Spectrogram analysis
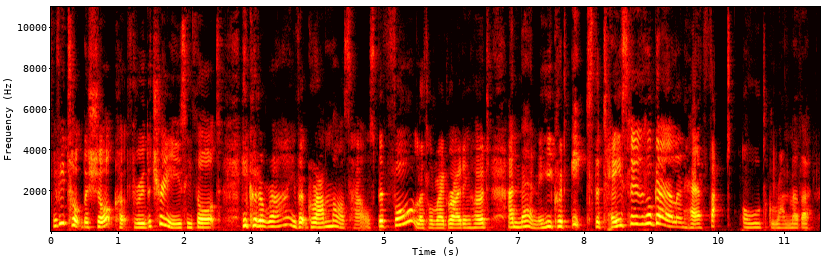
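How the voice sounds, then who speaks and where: Woman, fairly high voice, very animated storybook narration for young children. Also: moderate pace, few pauses, low-quality recording. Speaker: teacher reading aloud to young children.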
